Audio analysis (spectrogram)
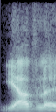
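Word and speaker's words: Gävle: i was all in i'm probably going to pronounce this place wrong are you going javila is that right yeah that's her that's her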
